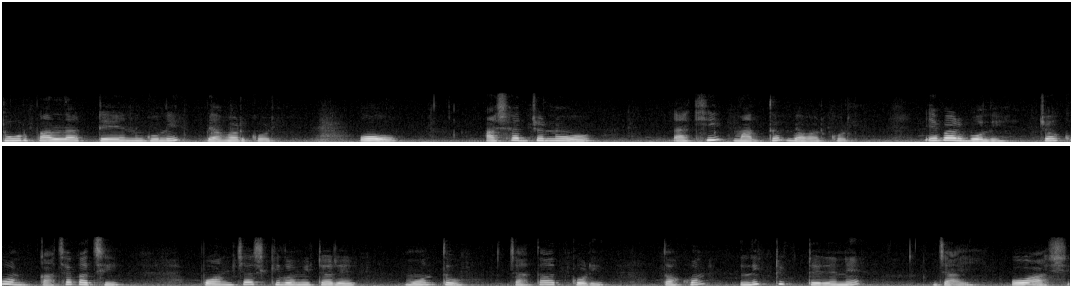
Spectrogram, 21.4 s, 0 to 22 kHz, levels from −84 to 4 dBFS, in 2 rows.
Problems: constant background noise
